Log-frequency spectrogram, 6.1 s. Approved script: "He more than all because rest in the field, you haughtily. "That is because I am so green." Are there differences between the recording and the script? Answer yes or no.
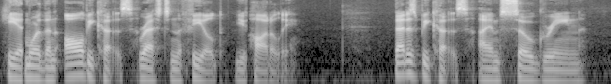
no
